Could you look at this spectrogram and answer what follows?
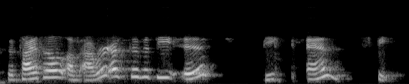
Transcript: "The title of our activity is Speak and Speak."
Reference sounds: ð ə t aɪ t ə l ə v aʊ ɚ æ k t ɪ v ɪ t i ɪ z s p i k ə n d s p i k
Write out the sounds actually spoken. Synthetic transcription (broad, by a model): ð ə t aɪ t l ə v aʊ ɚ æ k t ɪ v ɪ t i ɪ z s p i k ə n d s p i k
